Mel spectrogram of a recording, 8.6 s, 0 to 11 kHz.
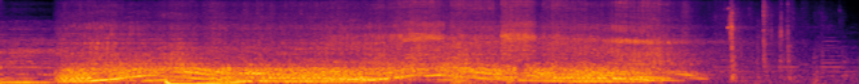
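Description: BMW 8 Series coupe's engine revving: the pitch rises and falls back twice in long, slow sweeps, and it fades out about a second before the end.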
